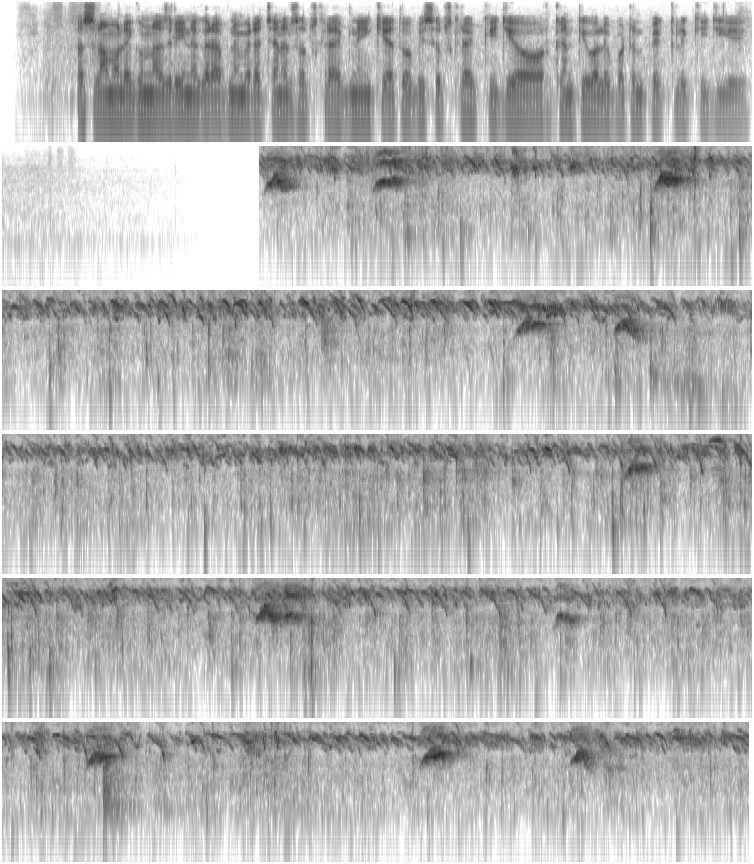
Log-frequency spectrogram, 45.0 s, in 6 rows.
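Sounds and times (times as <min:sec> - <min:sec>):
louder lower chick calls: 0:10.1 - 0:12.0, 0:13.8 - 0:14.7, 0:20.0 - 0:21.8
chicks peeping: 0:10.1 - 0:44.9.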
